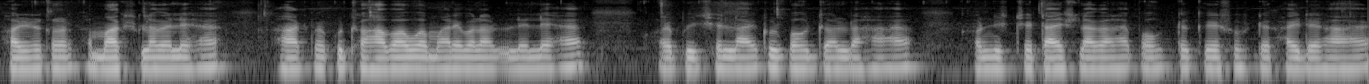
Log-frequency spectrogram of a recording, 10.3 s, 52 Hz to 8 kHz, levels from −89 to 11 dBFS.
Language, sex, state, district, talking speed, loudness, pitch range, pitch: Hindi, male, Bihar, Muzaffarpur, 200 wpm, -22 LUFS, 130-135 Hz, 130 Hz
